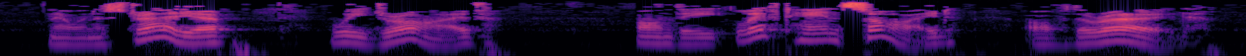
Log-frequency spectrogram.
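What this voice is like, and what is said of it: Australian accent. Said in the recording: “You could probably guess by my accent that I am an Australian.”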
